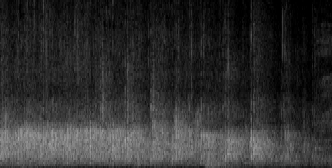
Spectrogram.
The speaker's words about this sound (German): wir danken dir noch für diesen großen Applaus.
